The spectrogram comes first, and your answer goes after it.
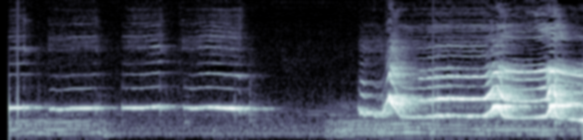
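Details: Six-month-old Tibetan Terrier puppies, Alfie and Belle, squabbling as Alfie complains and Belle objects: a long steady high whine, a short pause, then rising yelping cries with bent, wavering pitch.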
